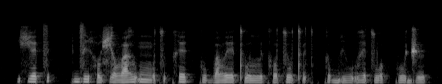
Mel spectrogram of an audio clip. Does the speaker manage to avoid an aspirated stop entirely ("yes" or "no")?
no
